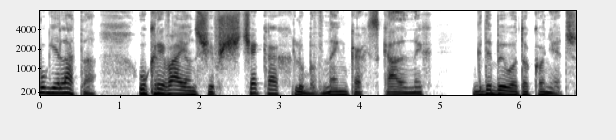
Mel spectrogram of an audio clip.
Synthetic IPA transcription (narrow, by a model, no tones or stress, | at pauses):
uɡʲɛlat̪ʰa̰ukɾɘvajɔnt̪sɕɛfɕt͡ɕɛkaxlubvnɛŋkaxskalnɘx | ɡd̪ɘbɘwɔt̪ɔkɔɲɛ̰t͡ʂ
